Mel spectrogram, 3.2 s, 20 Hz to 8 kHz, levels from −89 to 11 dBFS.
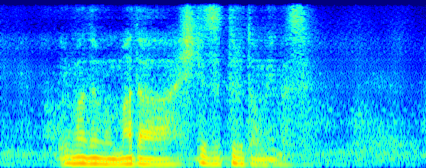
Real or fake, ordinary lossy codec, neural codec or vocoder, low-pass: fake; none; codec, 24 kHz, 0.5 kbps, DualCodec; 7.2 kHz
